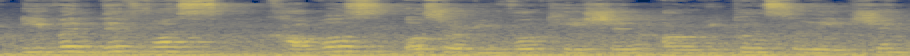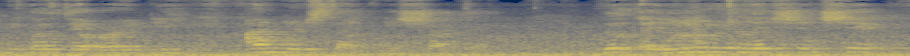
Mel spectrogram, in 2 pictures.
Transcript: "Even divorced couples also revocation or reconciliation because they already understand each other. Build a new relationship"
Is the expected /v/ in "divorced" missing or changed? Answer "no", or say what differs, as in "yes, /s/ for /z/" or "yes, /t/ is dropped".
yes, /w/ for /v/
